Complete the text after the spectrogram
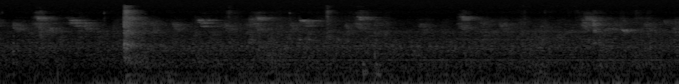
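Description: A plastic toy bumps and scrapes against a wooden tabletop.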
